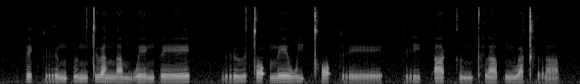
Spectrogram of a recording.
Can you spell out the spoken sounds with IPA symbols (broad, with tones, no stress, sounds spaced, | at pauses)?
p e˥˩ k̚ p r ɯ˧ ŋ ʔ ɯ˧ ŋ t ɯ˥˩ a̯ n a˨˩ m w eː˦˥ ŋ p eː˦˥ | r ɯː˦˥ t ɔ˥˩ ʔ m eː˥˩ w i˥˩ ʔ kʰ ɔ˦˥ ʔ p r eː˨˩ | p r i˦˥ t̚ ʔ a˥˩ k̚ ʔ ɯ˩˦ ŋ pʰ l a˦˥ p̚ n u˧ a̯ kʰ r a˨˩ p̚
